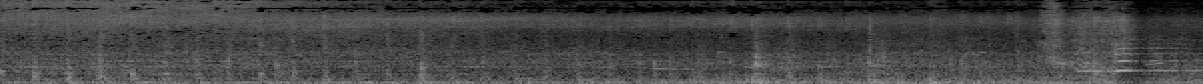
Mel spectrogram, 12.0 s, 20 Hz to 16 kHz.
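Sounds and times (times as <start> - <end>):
steam train rumbling and hissing: 0.0 - 12.0.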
